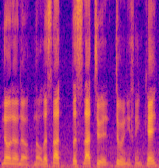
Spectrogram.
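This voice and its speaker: A man's voice: medium pitch, fairly even intonation, fairly quick, creaky. Man chatting casually over cockpit noise. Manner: repeats words and phrases often. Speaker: livestream host. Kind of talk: casual flight-sim livestream chat.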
